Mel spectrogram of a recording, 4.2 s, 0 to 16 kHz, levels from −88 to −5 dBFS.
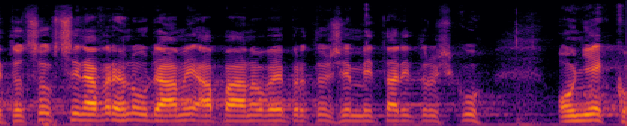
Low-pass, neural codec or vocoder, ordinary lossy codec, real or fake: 14.4 kHz; none; AAC, 64 kbps; real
